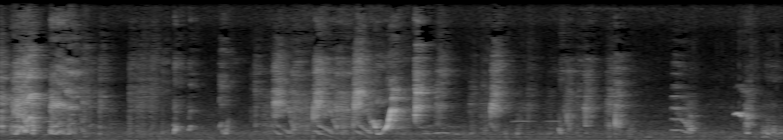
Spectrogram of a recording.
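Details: Superb lyrebird at the Dandenong Ranges Botanic Gardens mimicking local birds, laser gun and camera shutter sounds: rapid run of sharp downward-sweeping zaps and bright chirps, loud then fading, varied and irregular.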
